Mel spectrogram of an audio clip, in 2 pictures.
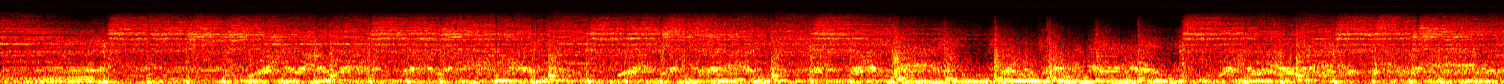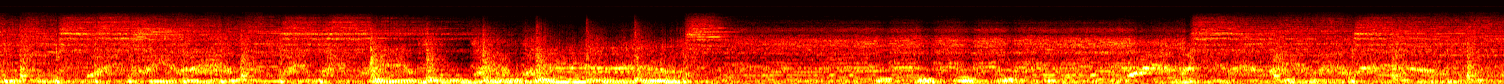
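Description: Live hardcore band playing: distorted electric guitars, bass and a pounding drum kit, with stop-start hits a third of the way in and again past halfway. Heard through a VHS camcorder's microphone.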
